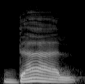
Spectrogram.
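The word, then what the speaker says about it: دال: must always note that the phonetic sound of Dal and then should not be air not dead or Veil but Dal then Now Pronounce it you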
